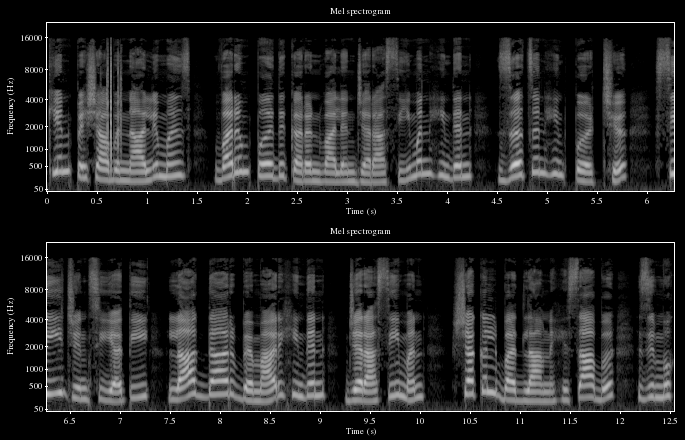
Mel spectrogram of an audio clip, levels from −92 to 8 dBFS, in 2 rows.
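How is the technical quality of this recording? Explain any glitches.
One glitch stands out near the start of the speech. From 0.53 to 0.76 s, just before "نالہِ منٛز ورم", there is cable scratch noise: a dense, uneven scratching burst only slightly quieter than the speech, likely from a worn cable or connector shifting so its contact resistance fluctuates rapidly.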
